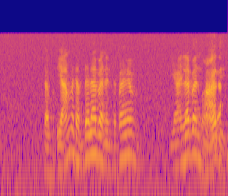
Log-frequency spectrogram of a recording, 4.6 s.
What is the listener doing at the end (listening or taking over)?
listening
